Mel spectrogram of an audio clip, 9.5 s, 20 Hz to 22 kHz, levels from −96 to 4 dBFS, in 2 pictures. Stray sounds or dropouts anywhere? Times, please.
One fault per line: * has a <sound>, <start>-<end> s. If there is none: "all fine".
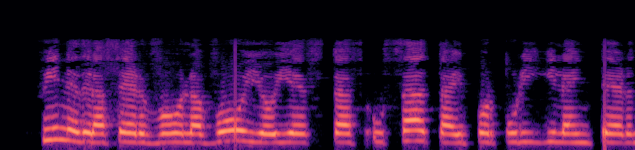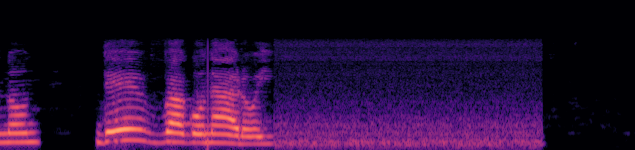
all fine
